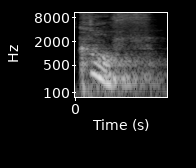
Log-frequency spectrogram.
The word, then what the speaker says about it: cough: To słowo wygląda na skomplikowane, prawda? Ale czyta się je banalnie prosto. Kof. Kof. Brzmi prawie jak koffe. Coffee, kawa tylko bez i.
